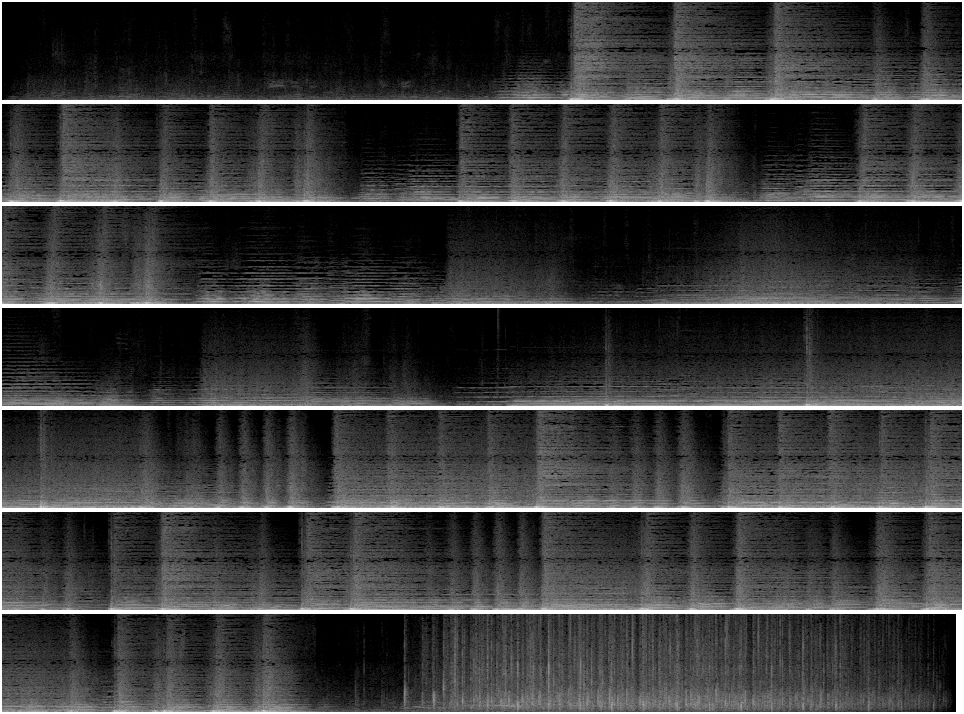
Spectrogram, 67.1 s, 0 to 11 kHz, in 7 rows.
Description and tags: VOC 220925-2129-2 FR FrenchNationalAnthem
French National Anthem performed by the Official French Republic Marching Band.
In the city of Rueil-Malmaison (near Paris, France), every 3 or 4 years, Emperor Napoleon, who was an important people in French History, is celebrated.
For this special event, the very famous Official French Republic Marching Band (called Fanfare de La Garde républicaine), performs the French National Anthem (titled La Marseillaise) during a free concert held in the park just in front of Château de Malmaison (Malmaison Castle). In the background, some voices of people watching, and enthusiastic applauses at the end, of course !
Recorded in September 2022 with an Olympus LS-100 (internal microphones).
Fade in/out applied in Audacity.
ambience, anthem, applauses, atmosphere, brass, brass-band, concert, crowd, drums, Fanfare-de-la-Garde-Republicaine, field-recording, France, French, French-Republic, history, lively, marching-band, military, music, national, official, outdoor, people, Rueil-Malmaison, soundscape, traditional, voices, woodwinds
